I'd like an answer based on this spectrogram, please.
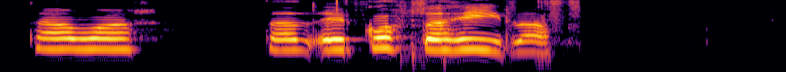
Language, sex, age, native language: Icelandic, male, 7, Icelandic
